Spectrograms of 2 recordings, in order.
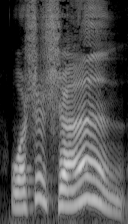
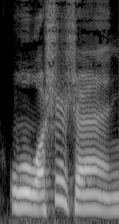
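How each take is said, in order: First: The stress falls on the word 神. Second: The stress falls on the word 我. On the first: The speaker is God rather than a human. "我不是你们人" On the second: Humans are not God, only the speaker is. "强调我"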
